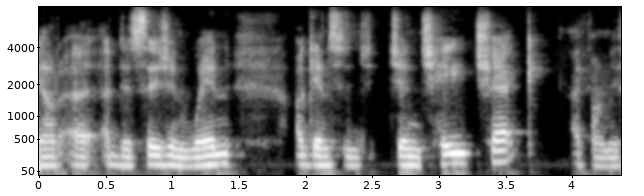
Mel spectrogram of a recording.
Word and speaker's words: Jędrzejczyk: I think she can end up taking it down and grinding out a decision win against Jędrzejczyk.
